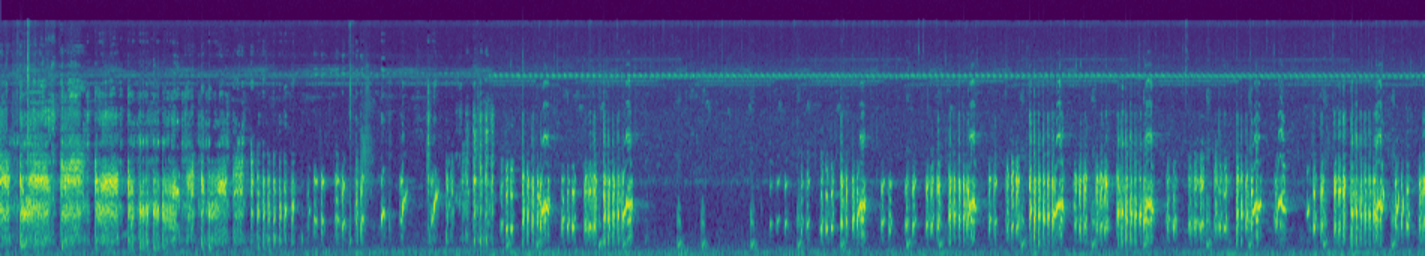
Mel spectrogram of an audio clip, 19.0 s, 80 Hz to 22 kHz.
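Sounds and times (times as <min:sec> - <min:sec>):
birds croaking calls: 0:00.0 - 0:19.0.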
